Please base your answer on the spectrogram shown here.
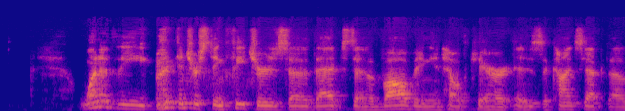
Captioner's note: cough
